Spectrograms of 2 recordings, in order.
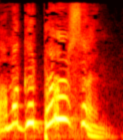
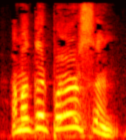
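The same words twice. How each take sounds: First: Much higher, louder smug whine; mock smug good person. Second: Higher, more muted smug repeat; mock good person. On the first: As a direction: parody a self-satisfied believer, pitched way up. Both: Mocking a self-righteous churchgoer.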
